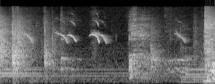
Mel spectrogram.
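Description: Comic sound effect of bird calls: several short, high, falling chirps over a held chord of background music.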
